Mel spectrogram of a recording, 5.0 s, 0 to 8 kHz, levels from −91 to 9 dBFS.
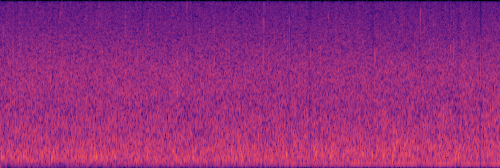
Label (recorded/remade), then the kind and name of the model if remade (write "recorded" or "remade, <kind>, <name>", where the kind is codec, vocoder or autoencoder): recorded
